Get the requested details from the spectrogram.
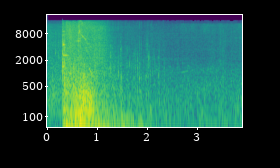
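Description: A magical blast roars and crackles against a wall.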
